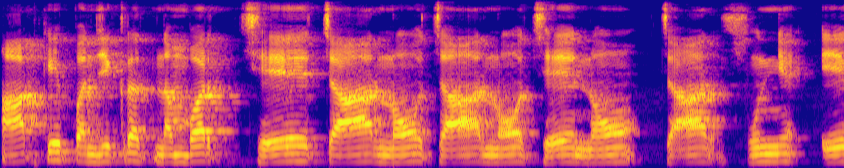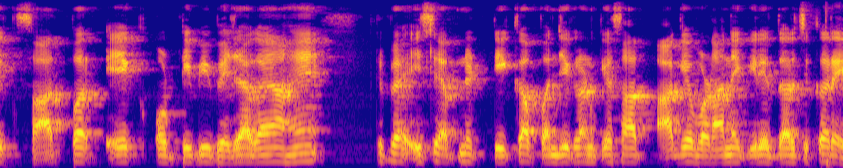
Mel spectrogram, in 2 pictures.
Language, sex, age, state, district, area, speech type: Hindi, male, 45-60, Madhya Pradesh, Ujjain, urban, read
